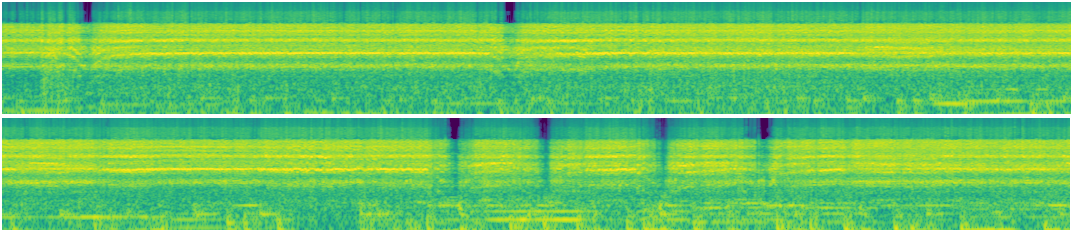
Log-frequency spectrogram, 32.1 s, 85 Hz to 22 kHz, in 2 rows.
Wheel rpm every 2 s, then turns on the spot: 190, 220, 230, 190, 200, 230, 230, 230, 220, 230, 220, 150, 140, 130, 200, 230.
26-28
